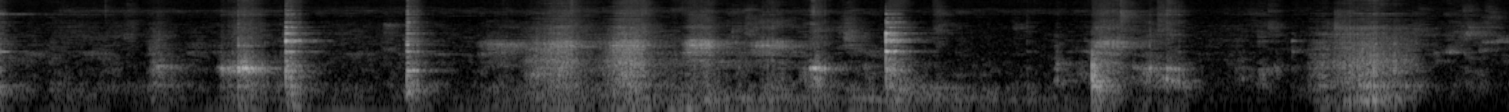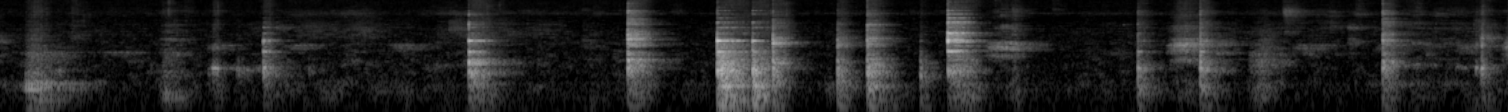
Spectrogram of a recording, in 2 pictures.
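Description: Metal knife cutting a set biscuit pudding in a glass dish: repeated sharp clinks and scrapes as the blade strikes and drags on the glass, at irregular intervals.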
